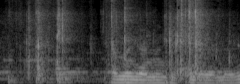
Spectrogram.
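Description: Packing tape and a paper tear strip being ripped off a cardboard parcel, with short crackling rips about half a second in and again just before the end.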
